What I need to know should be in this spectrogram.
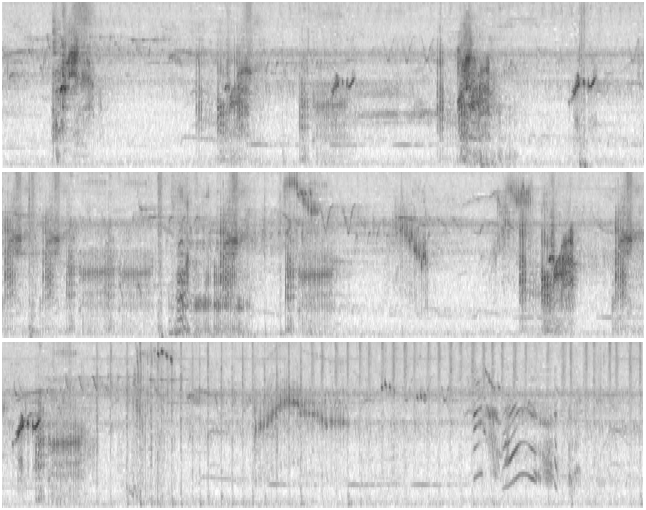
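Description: A small creature chirps and squeals in short bursts.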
